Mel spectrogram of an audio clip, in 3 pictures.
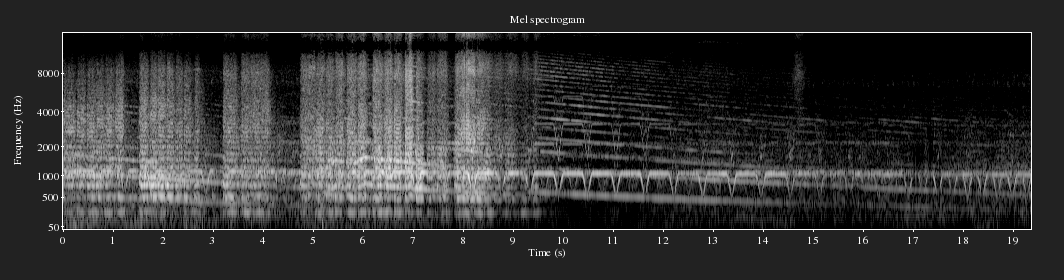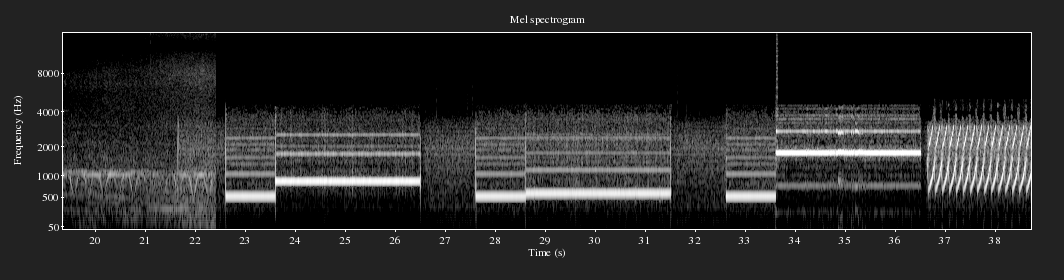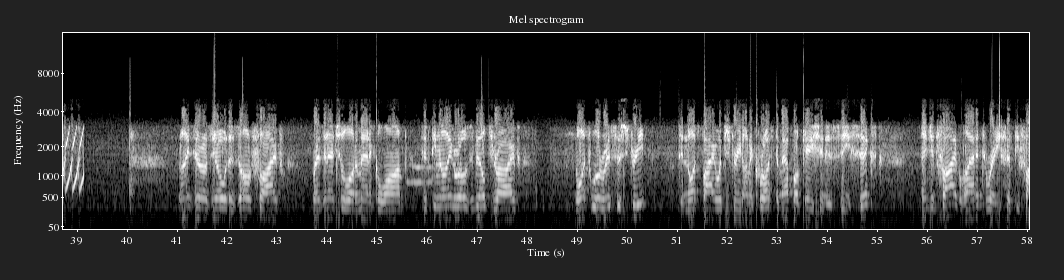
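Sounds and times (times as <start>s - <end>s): fire engine siren winding down: 0.0s - 26.5s, 27.6s - 31.6s, 32.7s - 39.2s, 45.3s - 47.8s
pulsing siren tone: 0.0s - 26.5s, 27.6s - 31.5s, 32.8s - 39.2s, 45.6s - 46.3s
dispatch alert tones from scanner: 45.6s - 46.4s.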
